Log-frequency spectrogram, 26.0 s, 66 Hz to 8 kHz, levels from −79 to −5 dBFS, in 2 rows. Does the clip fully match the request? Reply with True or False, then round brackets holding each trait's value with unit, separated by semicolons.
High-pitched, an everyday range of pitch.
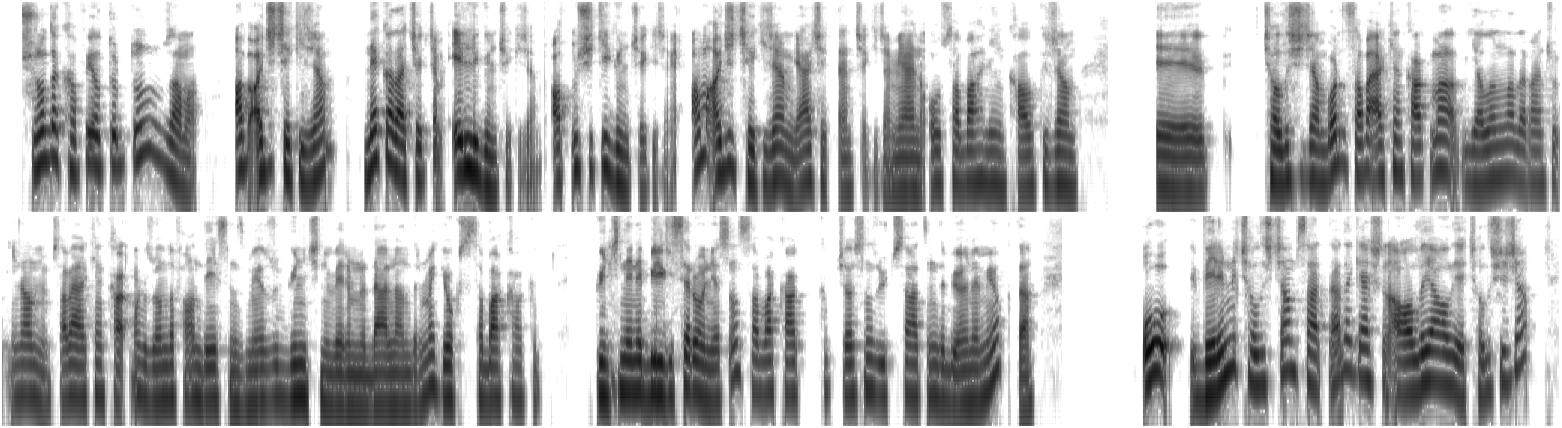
False (140 Hz; 5.0 semitones)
